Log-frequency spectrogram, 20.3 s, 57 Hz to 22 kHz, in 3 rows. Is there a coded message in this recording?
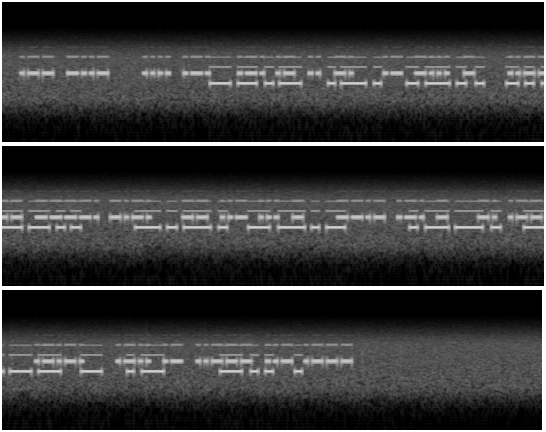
Yes: Morse code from 0.2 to 18.0 s, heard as two keyed tones. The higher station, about 25 wpm, 1060 Hz: WX HR RAIN ABT 29C MUST QRT NW <AR> LA2UJ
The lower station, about 12 wpm, 690 Hz: QRL? CQ POTA DE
